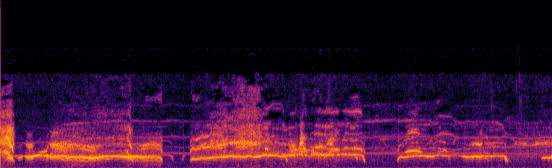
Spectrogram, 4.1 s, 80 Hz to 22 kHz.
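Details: At a Dolina Baryczy nest on 5 May 2022, a male peregrine falcon delivers a small bird and the female feeds the young; drawn-out, grating wails in three or four bursts separated by brief gaps.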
